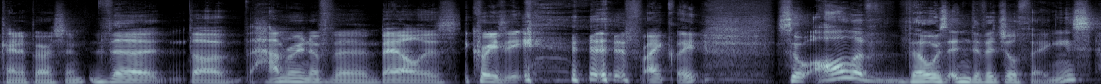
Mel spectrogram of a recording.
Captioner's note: laughter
